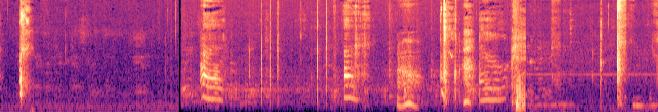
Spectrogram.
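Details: Baby: several small, high-pitched sneezes with brief vocal sounds and quiet room noise between, followed by "bless you"; ordinary baby sneezing.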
